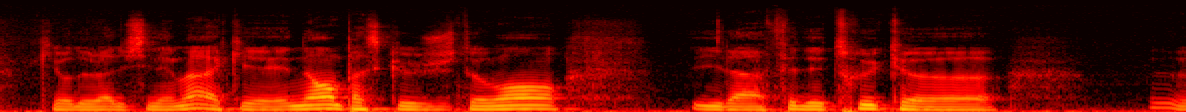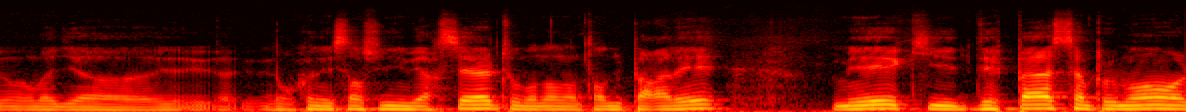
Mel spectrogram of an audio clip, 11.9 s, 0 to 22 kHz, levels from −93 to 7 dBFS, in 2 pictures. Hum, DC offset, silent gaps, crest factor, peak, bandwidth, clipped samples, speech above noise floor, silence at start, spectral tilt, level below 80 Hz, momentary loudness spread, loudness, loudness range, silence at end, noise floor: none; under 0.1%; none; 18 dB; -16 dBFS; 13 kHz; under 0.1%; 25 dB; 0 s; -7.5 dB/octave; -54 dBFS; 12 LU; -34 LUFS; 6 LU; 0 s; -58 dBFS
